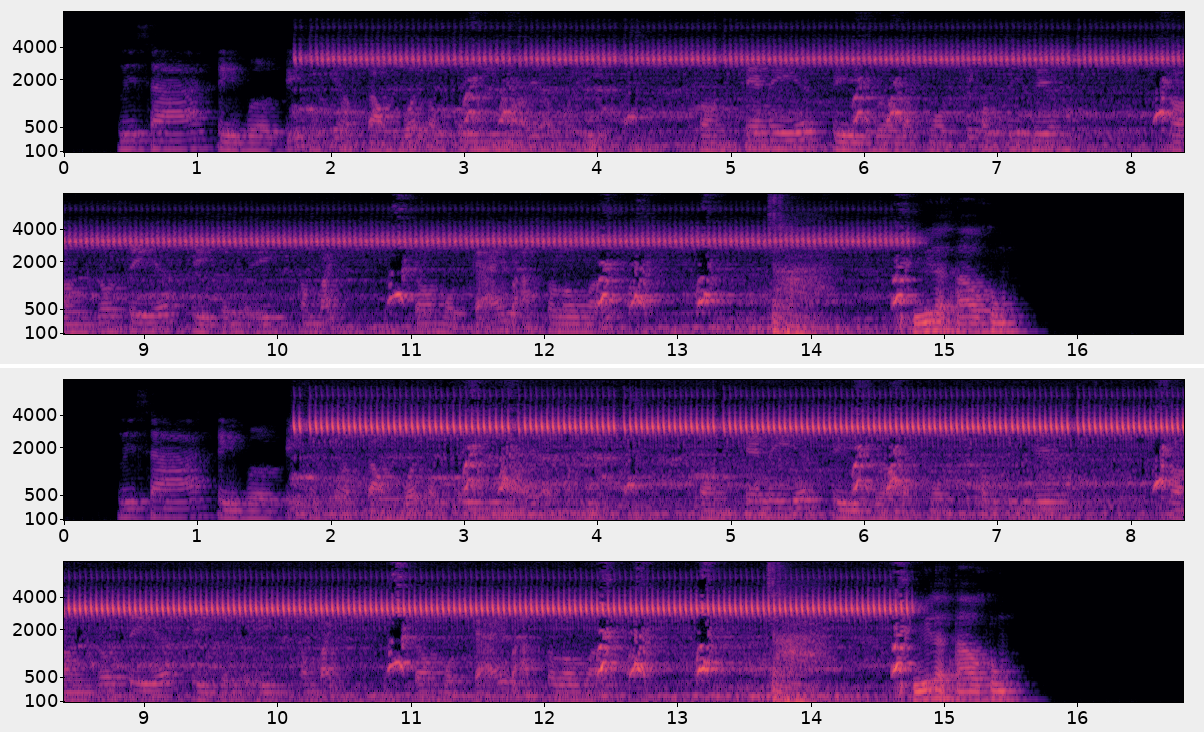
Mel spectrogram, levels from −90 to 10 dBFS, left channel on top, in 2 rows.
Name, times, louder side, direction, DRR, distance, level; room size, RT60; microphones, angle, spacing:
voice 1, 0.4-4.1 4.8-7.6 8.3-10.5 11.0-12.5, equal, 20° right, 3 dB, 4.7 m, -44 dB
sound 1, 1.7-14.8, right 9 dB, 85° right, 1.3 m, -29 dB
voice 2, 13.7-14.3 14.6-15.5, right 1 dB, 55° right, 3 dB, 2.1 m, -35 dB
25.5 x 8.9 x 2.3 m, 0.27 s
head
